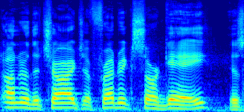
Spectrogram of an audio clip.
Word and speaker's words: Sorge: it was put under the charge of Frederick Sorge is how it's actually pronounced Sorge in English he is the the grand Uncle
